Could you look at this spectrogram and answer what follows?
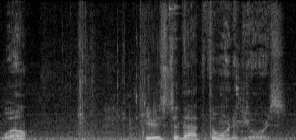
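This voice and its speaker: An actor playing a laconic, hardened mercenary in a video game, terse and understated. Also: male voice, fairly low pitch, big pitch swings, slow, noisy background. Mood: quiet, reflective. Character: laconic, hardened male mercenary, former nomad. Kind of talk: video game cutscene acting.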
